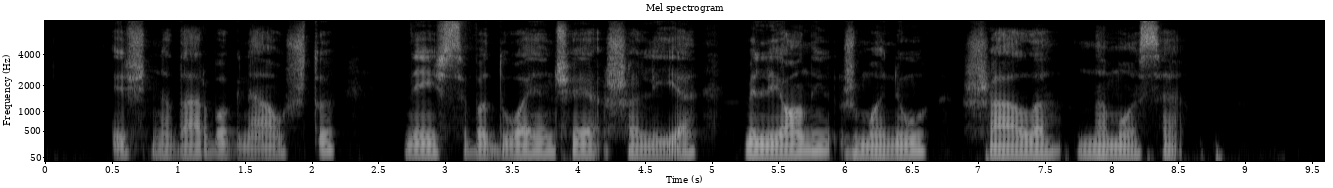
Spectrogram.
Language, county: Lithuanian, Kaunas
